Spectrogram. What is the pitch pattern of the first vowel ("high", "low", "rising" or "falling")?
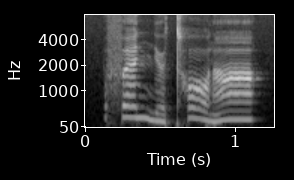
high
